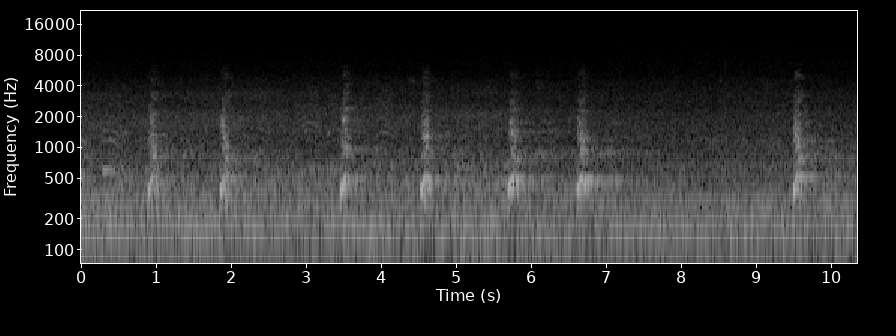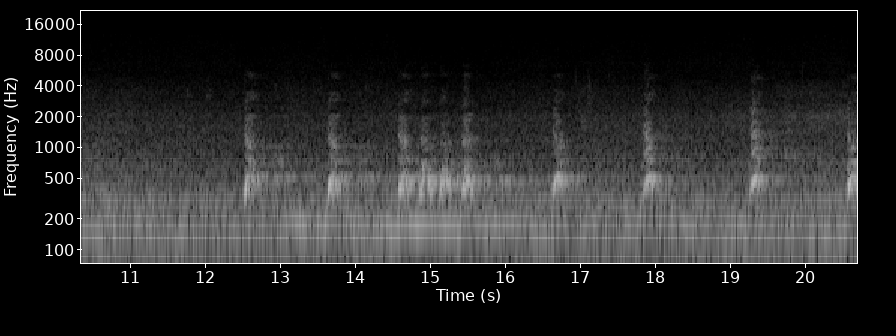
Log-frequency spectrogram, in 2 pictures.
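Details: Large dog barking repeatedly, single barks and short clusters at irregular spacing, with a steady low background murmur and faint voices beneath.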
